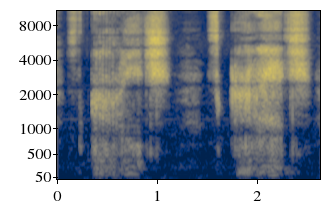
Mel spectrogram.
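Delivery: whispered scratch, scratch like a hoe; whispered hoe noise. Acted. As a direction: breathe the scratching sound tensely. Sound of a hoe nearby.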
